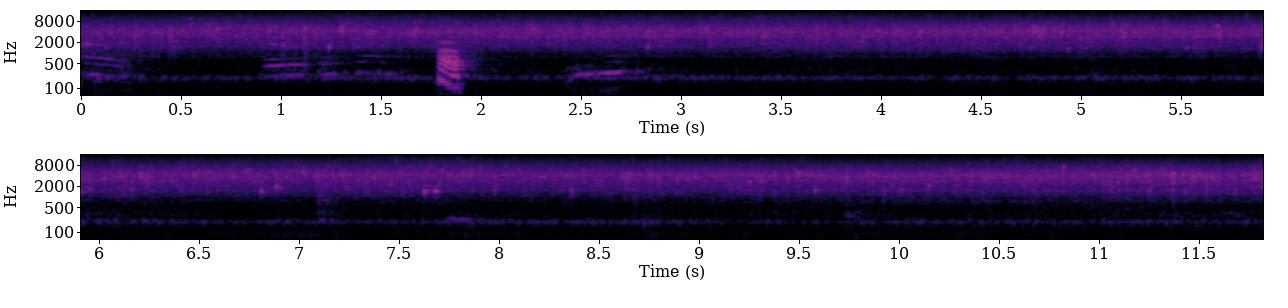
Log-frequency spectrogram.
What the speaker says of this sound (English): Let them fry for a couple more minutes.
